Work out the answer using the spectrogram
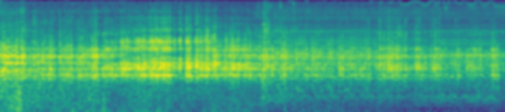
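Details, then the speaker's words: Rebuilt solar electric bike on its first test ride, still needing oil. A jingling metallic ping and scrape repeats unevenly, about three times per second, like metal dragging on the ground, possibly from something on the left side. "strange sound the strange metal pinging sound what's that sound"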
